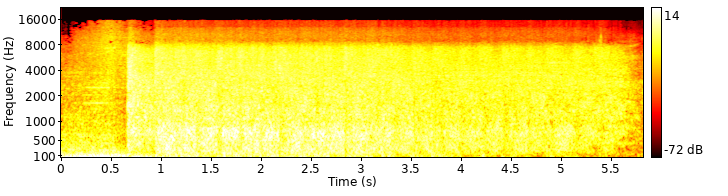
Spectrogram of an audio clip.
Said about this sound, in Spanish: Este es el aterrador sonido de más de 30 disparos en plena calle. La policía reveló un video que muestra el auto Audi color negro que usaron los pistoleros que atacaron en Cincinnati, Ohio.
